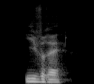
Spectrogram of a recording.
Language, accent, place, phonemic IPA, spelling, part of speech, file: French, France, Lyon, /i.vʁɛ/, ivraie, noun, LL-Q150 (fra)-ivraie.wav
- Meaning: 1. ryegrass (Lolium) 2. darnel, cockle (Lolium temulentum)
